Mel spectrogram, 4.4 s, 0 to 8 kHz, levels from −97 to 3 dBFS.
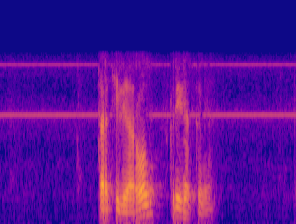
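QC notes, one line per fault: Throughout: switching supply whistle. A thin high whistle sits between about 1.61 and 1.64 kHz, drifting slightly within that band, at about 25 dB below the speech. It sounds like a power supply's burst-mode cycling leaking into the audio path.
Throughout: G.723.1 codec. Heavy damage. The band is squeezed to roughly 150 Hz to 3.4 kHz, so the speech is muffled and a bit hoarse, with smeared consonants. This fits a low-rate coder near 6.3 kbit/s whose voice model can't keep pace with fast changes.
2.72 to 2.88 s: VoIP packet loss concealed by the speech codec. A short gap gets filled with a stretched continuation that fades, and the voice stays thin and distorted well after, until about 2.88 s. This fits a single lost 30 ms frame, with the decoder extrapolating and then slowly recovering its state.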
